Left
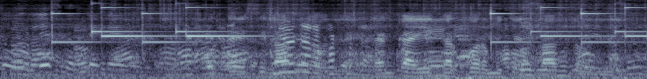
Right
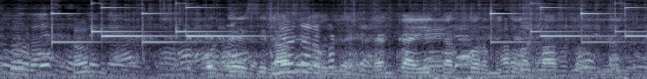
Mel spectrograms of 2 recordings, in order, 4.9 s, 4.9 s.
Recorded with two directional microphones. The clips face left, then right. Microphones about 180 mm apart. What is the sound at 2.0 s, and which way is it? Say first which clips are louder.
Speech: right 4 dB; 30° right (ahead or behind).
